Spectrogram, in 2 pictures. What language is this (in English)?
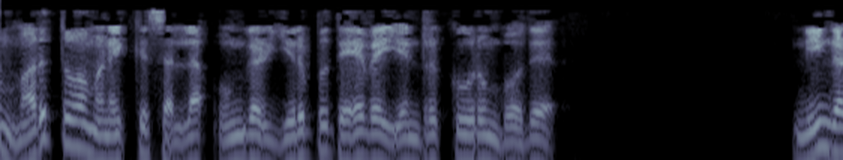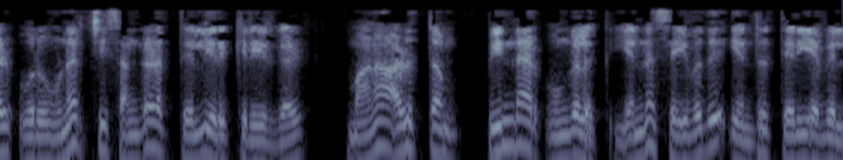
Tamil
